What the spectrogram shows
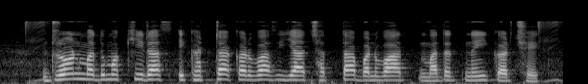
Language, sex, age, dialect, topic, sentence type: Magahi, male, 18-24, Northeastern/Surjapuri, agriculture, statement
